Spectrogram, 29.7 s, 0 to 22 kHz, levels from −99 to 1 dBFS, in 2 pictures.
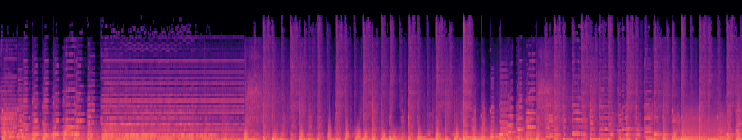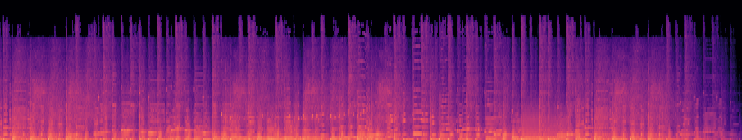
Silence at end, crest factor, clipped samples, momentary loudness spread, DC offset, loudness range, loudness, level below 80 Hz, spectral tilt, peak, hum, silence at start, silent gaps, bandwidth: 0.15 s; 18 dB; under 0.1%; 4 LU; under 0.1%; 2 LU; -28 LUFS; -36 dBFS; -5 dB/octave; -8 dBFS; none; 0 s; none; 19.5 kHz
